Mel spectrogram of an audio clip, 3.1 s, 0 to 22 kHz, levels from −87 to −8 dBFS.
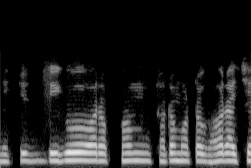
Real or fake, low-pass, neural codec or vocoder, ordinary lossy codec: fake; 5.4 kHz; vocoder, 44.1 kHz, 128 mel bands every 512 samples, BigVGAN v2; Opus, 32 kbps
